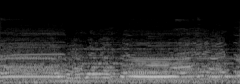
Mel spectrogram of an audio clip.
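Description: Male voice chanting in long, drawn-out melodic notes, each held for about a second with short glides in pitch between them, in the style of Buddhist Pāli devotional chanting.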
